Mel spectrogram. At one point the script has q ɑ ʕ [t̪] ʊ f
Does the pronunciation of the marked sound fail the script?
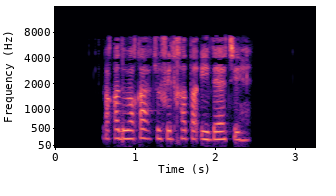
no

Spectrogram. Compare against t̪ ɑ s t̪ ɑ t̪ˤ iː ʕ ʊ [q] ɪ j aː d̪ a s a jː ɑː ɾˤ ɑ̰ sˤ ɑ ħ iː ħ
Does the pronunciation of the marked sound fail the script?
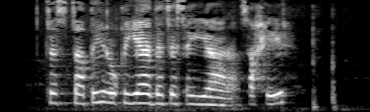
no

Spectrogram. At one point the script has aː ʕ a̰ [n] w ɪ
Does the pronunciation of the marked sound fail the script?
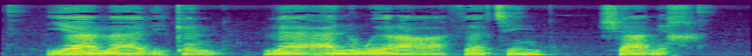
no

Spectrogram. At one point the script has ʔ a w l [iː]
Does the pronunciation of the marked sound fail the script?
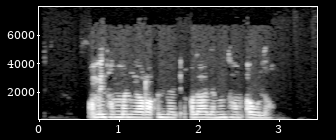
yes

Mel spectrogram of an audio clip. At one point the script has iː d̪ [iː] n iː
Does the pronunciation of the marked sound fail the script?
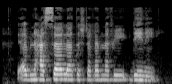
no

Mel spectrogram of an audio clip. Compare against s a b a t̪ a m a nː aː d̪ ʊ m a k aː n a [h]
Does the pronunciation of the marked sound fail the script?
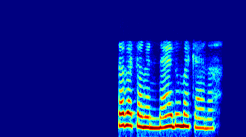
no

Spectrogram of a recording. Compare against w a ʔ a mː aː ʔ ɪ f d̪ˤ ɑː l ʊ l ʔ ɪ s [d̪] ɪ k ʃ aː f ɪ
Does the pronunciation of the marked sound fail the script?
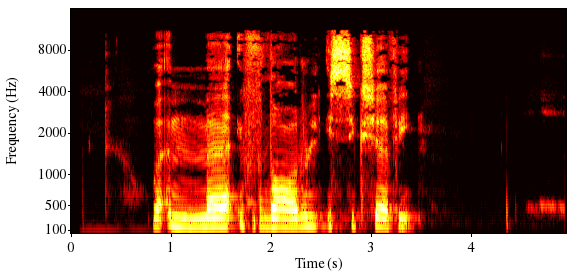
yes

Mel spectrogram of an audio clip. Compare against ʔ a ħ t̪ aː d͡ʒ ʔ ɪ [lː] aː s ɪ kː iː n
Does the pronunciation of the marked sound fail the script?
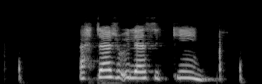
yes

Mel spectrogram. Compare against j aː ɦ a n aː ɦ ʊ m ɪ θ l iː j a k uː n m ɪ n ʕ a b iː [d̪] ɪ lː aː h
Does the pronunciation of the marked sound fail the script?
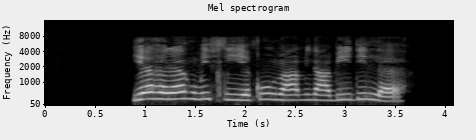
no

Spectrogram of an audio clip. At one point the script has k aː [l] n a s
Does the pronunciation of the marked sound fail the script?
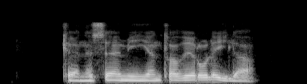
yes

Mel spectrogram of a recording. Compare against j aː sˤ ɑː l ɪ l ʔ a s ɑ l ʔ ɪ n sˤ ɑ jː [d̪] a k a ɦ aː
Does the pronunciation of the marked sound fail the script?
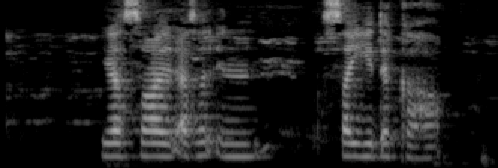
no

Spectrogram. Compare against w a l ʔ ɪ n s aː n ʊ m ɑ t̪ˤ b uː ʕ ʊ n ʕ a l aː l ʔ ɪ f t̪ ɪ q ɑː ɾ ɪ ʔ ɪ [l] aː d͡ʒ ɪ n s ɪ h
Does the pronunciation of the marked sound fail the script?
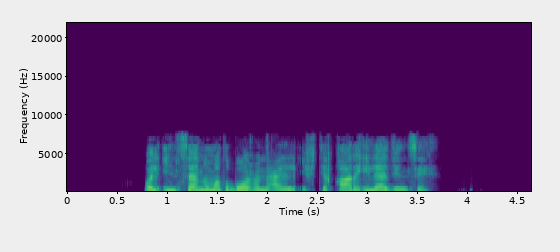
no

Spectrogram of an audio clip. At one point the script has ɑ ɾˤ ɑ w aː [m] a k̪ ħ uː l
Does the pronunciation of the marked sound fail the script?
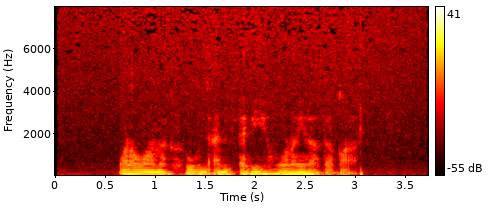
no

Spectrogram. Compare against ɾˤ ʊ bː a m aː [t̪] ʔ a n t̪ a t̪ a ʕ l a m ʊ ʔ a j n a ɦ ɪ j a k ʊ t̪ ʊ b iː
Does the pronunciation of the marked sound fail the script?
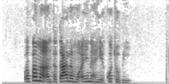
yes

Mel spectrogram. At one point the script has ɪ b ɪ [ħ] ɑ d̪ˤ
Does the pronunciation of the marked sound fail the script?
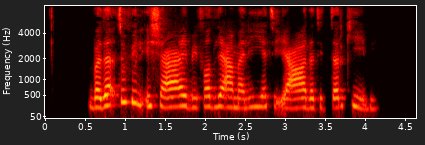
yes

